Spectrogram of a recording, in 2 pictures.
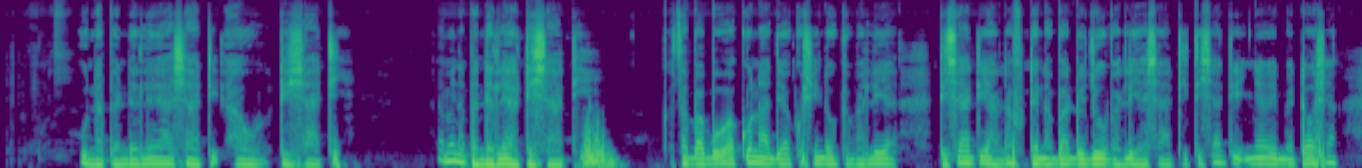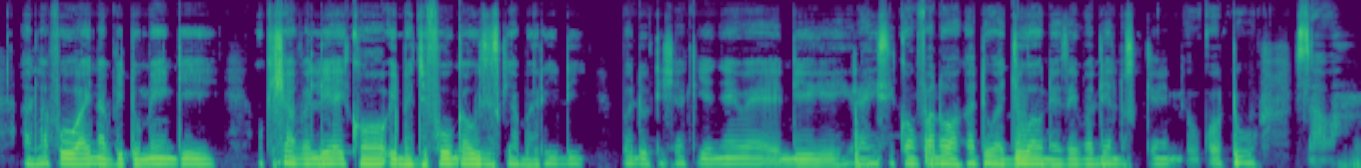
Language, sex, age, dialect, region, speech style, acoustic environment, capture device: Swahili, male, 25-34, Kenya - Nairobi Sheng-influenced, Kenya, relaxed, nature, mobile / Linux / Chrome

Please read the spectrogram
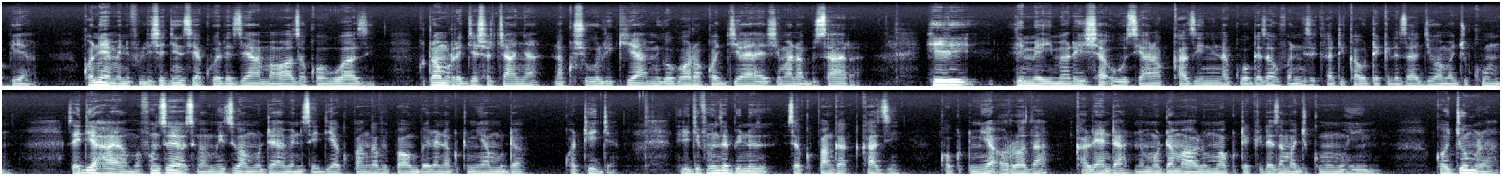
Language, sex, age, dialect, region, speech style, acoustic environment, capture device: Swahili, male, 18-24, Kenya - Nairobi Sheng-influenced, Kenya, relaxed, silence, desktop / Windows / Chrome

